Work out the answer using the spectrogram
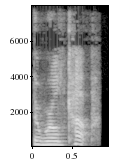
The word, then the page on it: world cup: American English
